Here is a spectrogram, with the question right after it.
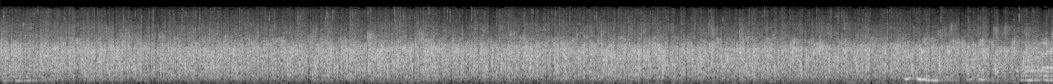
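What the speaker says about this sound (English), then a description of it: "give them a round of applause" A banquet audience gives a loud, sustained round of applause for young drama performers, dense clapping filling the room without a break, with faint voices mixed into the crowd noise.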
